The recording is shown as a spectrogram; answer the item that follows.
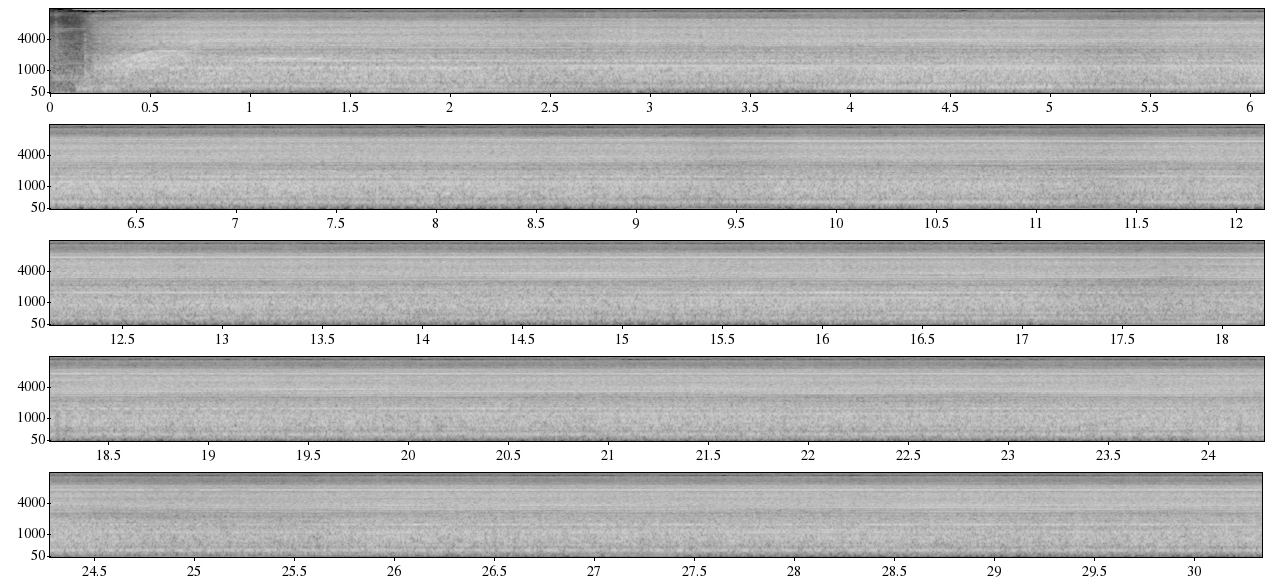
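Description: CNC milling machine spindle spinning up, with a short rising whine, then a small cutter milling carbon steel: a steady, loud machining whine and cutting noise that runs on with only small dips.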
